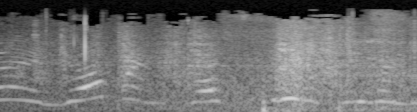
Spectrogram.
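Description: Quiet talk and a short laugh, with one low thump a little over a second in.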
